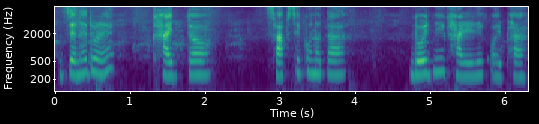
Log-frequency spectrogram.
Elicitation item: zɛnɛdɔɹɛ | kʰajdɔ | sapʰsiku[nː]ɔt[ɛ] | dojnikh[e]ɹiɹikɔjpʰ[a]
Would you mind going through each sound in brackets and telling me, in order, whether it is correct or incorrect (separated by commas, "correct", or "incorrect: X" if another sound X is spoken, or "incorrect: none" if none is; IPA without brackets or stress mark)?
incorrect: n, incorrect: a, incorrect: a, correct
